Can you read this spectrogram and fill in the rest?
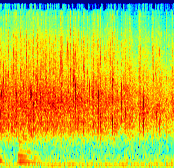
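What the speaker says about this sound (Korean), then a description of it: "박수 한번 좀 부탁드리겠습니다" A lecture audience bursts into sustained applause, an even, full clatter of many hands clapping that holds steady throughout, with a brief voice at the start.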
